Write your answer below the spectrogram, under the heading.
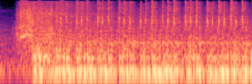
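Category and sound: vehicle, scooter engine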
